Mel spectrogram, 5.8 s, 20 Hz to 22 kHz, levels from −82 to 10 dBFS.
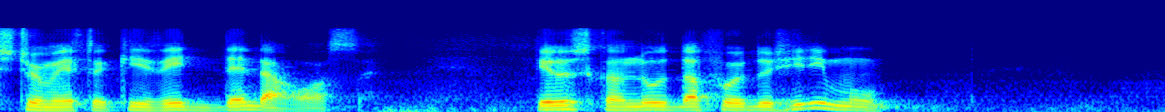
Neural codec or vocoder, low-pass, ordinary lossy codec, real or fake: codec, 16 kHz, 0.3 kbps, FocalCodec; none; none; fake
